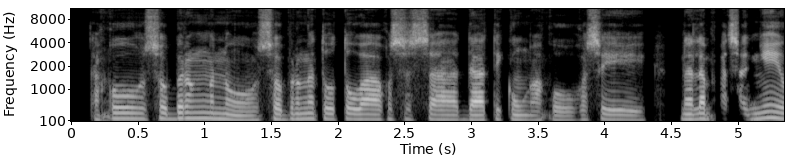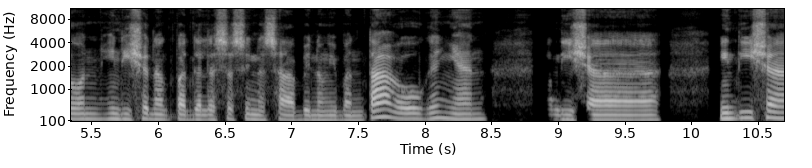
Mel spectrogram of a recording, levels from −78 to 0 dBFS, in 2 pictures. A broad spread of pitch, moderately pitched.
No: average, 2.7 semitones; medium, 145 Hz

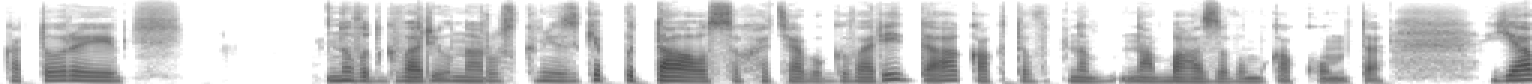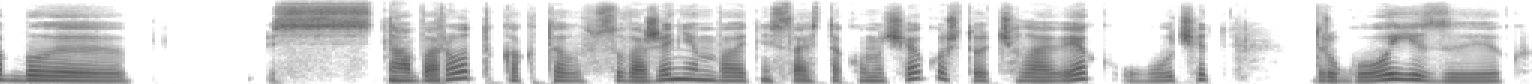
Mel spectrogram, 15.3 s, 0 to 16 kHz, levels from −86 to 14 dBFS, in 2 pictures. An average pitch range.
Yes: average, 3.3 semitones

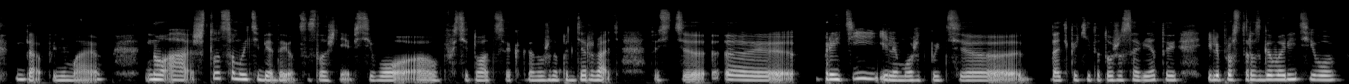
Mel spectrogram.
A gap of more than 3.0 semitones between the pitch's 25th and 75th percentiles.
No: narrow, 2.6 semitones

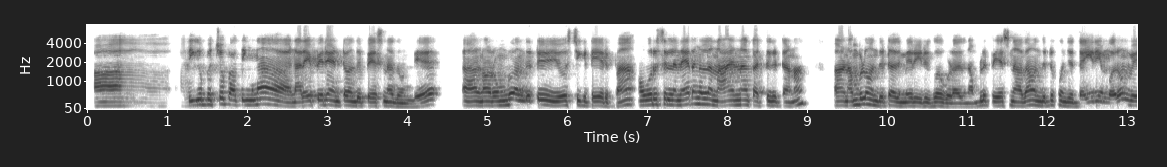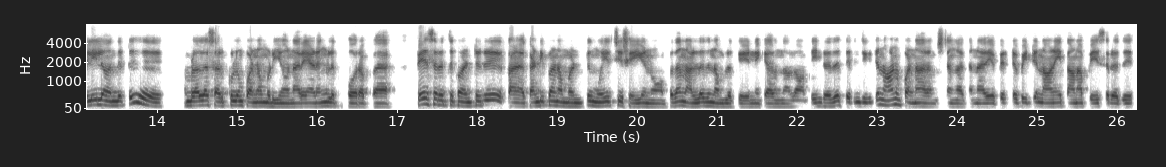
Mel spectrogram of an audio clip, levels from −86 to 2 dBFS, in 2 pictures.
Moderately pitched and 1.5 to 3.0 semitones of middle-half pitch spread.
No: medium, 145 Hz; average, 4.8 semitones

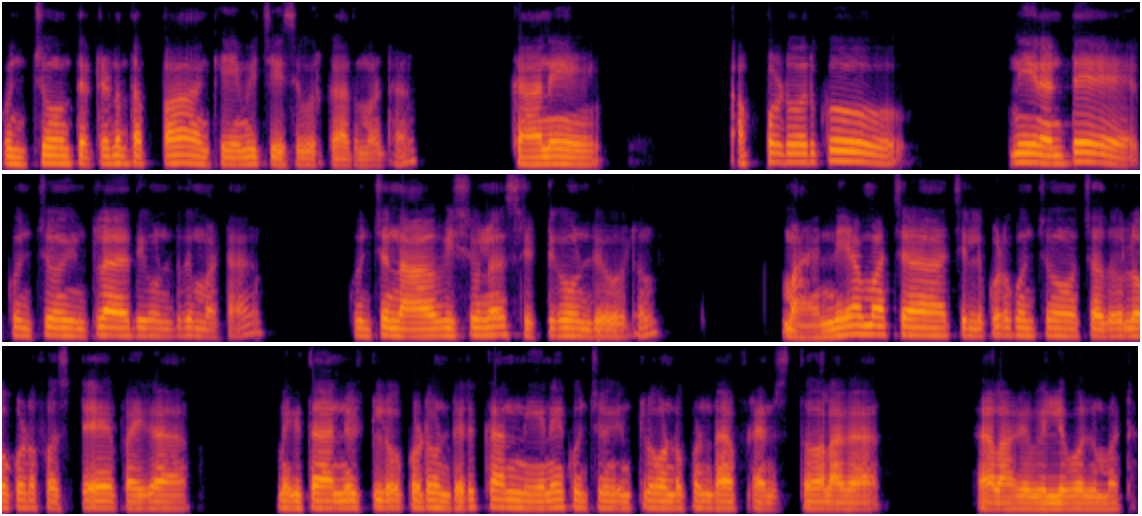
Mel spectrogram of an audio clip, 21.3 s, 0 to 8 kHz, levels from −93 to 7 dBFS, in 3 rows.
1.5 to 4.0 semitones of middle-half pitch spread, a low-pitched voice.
Yes: narrow, 2.6 semitones; low, 125 Hz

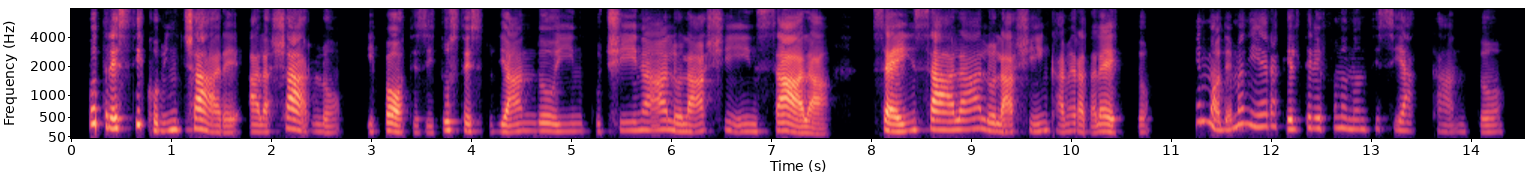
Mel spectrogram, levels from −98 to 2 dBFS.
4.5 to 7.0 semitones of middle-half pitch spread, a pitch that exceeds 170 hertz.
Yes: average, 4.9 semitones; medium, 185 Hz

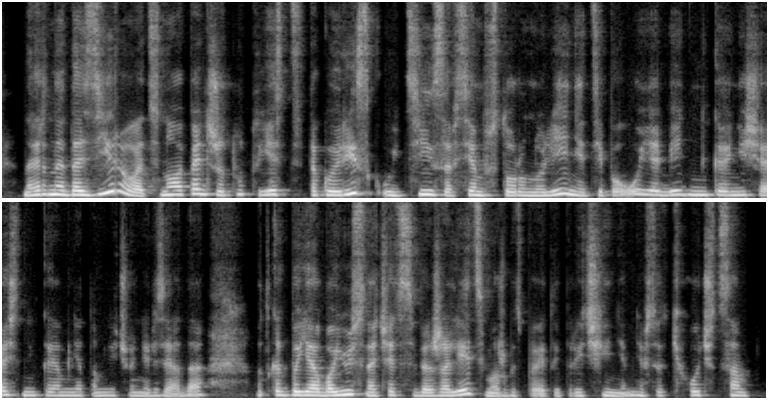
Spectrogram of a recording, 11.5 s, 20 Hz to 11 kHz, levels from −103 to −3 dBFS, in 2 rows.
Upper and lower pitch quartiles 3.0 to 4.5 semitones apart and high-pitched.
Yes: average, 3.3 semitones; high, 200 Hz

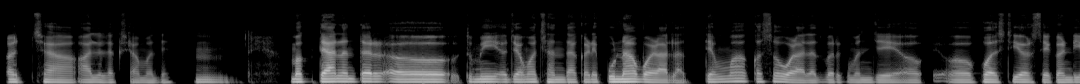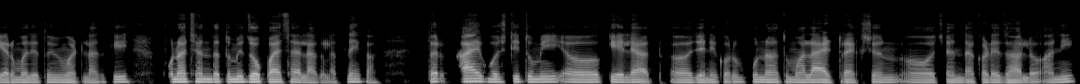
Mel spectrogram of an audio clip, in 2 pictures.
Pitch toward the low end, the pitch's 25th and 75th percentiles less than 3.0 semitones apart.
Yes: low, 110 Hz; narrow, 2.5 semitones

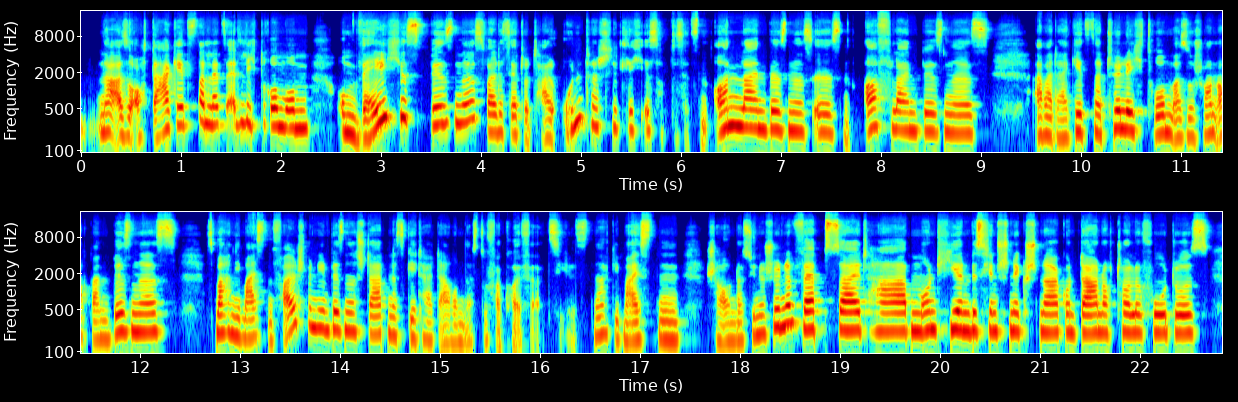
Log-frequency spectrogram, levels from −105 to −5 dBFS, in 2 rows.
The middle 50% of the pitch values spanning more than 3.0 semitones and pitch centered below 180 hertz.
No: average, 3.4 semitones; high, 215 Hz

